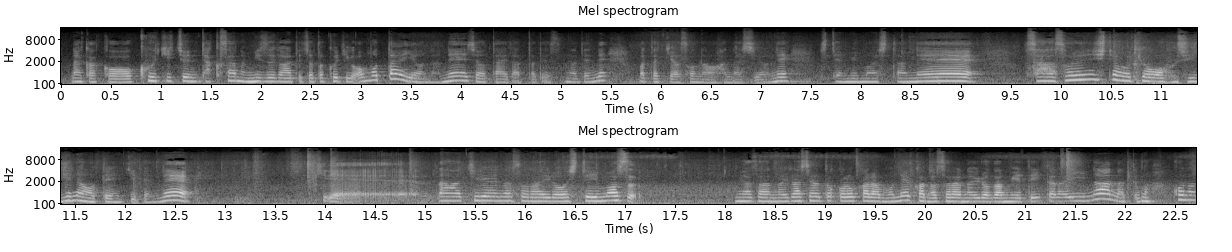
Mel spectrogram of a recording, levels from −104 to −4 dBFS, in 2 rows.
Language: Japanese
